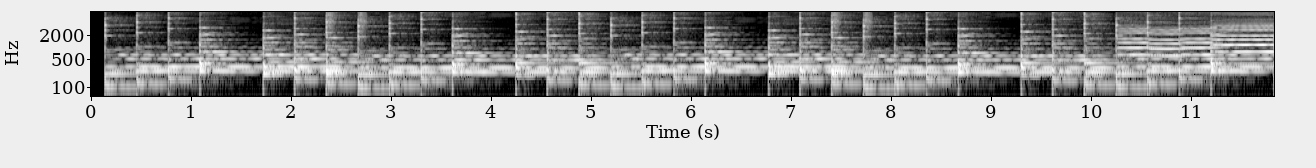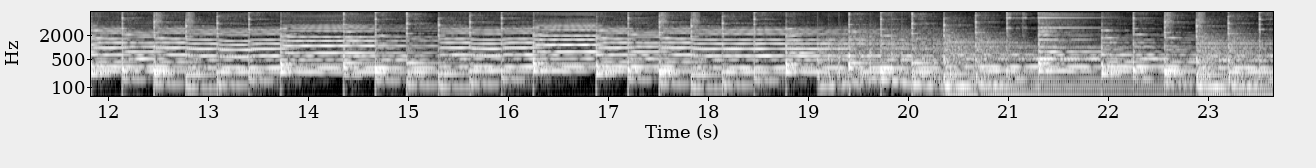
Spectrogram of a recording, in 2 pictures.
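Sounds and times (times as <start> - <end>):
maze background music: 0.2 - 23.6.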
